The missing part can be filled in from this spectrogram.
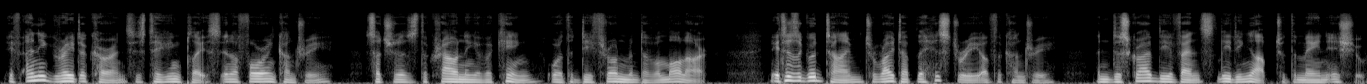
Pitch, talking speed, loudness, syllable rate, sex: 115 Hz, 205 wpm, -19 LUFS, 5.6 syllables/s, male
